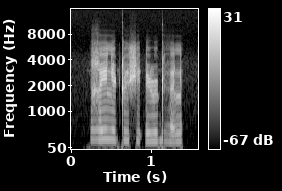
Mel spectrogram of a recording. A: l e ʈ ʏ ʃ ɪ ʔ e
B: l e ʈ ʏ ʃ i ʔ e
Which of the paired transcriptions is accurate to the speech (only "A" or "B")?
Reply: A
